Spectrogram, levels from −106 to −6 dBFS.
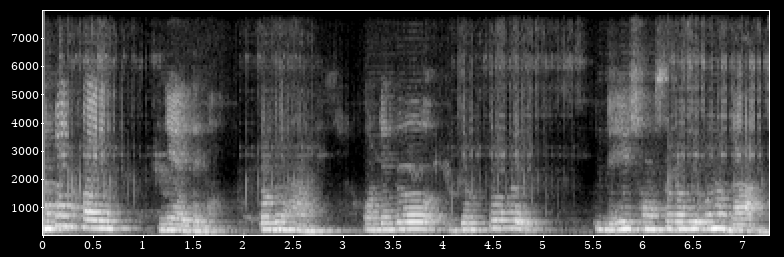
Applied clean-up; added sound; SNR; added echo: neural separator model SepFormer DNS4.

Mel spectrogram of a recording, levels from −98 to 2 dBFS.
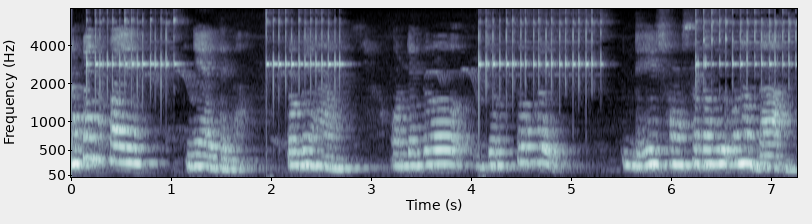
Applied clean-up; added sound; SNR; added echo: none; Chink, clink; 11 dB; reverberation time 0.6 s.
